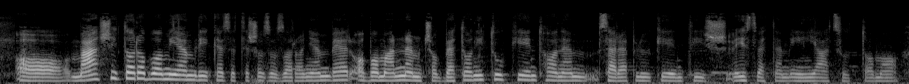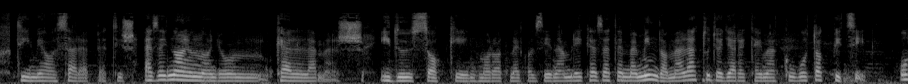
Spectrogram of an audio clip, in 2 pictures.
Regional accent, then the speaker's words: Fenyéd, Harghita, Romania; Én Fenyédről származom, ott nem volt az én fiatalkoromban már ekkora hagyománya.

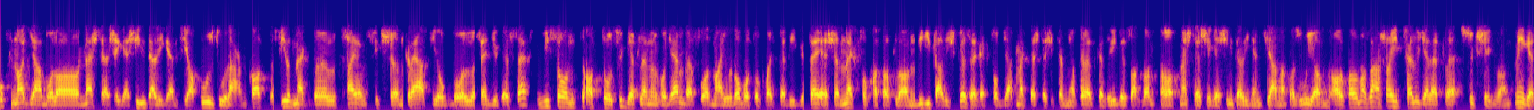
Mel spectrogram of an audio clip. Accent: Transylvania, Romania; jelen pillanatban legalábbis otthon Erdélyben én nem mondanám azt

